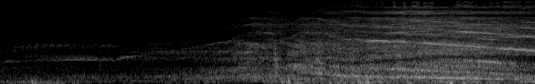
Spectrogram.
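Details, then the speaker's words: A Traxxas X-Maxx eBay belt drive after belt tightening gives a whine that climbs smoothly with motor speed, with no clicking or chatter. This is normal belt noise, with perhaps slightly too much tension, preferred over too little. "like to me that sounds all right like maybe a little bit too much tension but I'd rather have too much than too little tension"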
